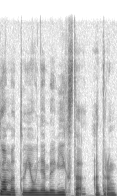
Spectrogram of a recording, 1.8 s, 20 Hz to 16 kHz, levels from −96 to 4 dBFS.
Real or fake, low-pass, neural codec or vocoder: real; 14.4 kHz; none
